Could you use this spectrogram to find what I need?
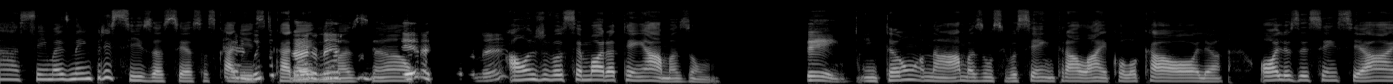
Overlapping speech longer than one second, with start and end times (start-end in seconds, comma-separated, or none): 2.2-4.1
